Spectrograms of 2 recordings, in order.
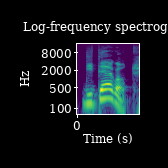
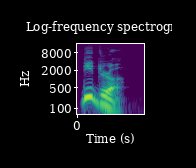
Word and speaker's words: Diderot: Okunuşu Diderot, ancak Fransızca telaffuz kaidelerine aşina olmayanlarımızın onu Didero veya Diderot diye biliyor olmaları da mümkündür. Biz Fransızca okunuşa sadık kalarak Didro diye anacağız kendisini.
